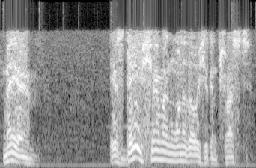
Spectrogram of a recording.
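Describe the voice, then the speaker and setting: An actor playing a tough, probing insurance investigator in a radio noir drama, with a sardonic, clipped way of questioning. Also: male voice, medium pitch, expressive, slow. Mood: musing, probing. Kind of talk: 1950s radio noir acting. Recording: tinny, noisy old radio recording.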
